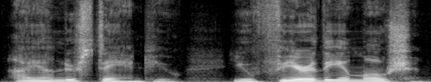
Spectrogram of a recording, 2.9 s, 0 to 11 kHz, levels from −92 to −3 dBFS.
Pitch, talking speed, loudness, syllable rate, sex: 125 Hz, 145 wpm, -17 LUFS, 4.7 syllables/s, male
